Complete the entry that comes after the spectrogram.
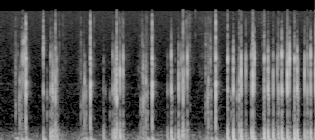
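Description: A Sanrio makeup wipes pack, a soft plastic pouch full of wipes with a hard plastic flip lid, is held in both hands and tapped and scratched with long nails. Quick, dry, crinkly taps and scratches come in a loose run that grows faster and denser toward the end. Each hit is short with a soft, low thump under a faint bright rustle.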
